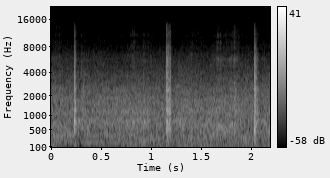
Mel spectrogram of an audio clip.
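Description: Skateboard wheels rolling on pavement, with two sharp clacks of the board about a second apart.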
